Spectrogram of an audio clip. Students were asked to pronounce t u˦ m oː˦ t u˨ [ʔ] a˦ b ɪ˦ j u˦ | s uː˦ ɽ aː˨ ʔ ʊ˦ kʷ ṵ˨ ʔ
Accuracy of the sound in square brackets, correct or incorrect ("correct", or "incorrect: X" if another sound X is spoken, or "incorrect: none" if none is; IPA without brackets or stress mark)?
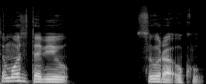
incorrect: t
